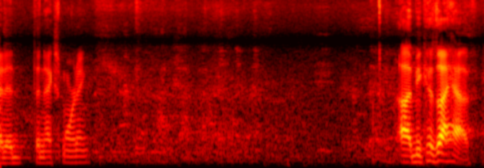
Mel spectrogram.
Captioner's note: laughter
